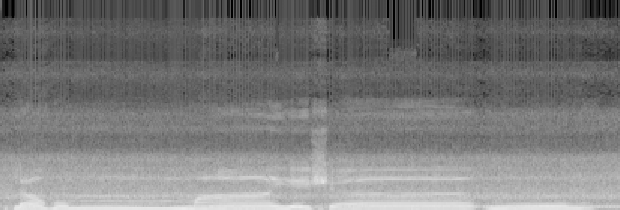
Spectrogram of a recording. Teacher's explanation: بڑی مد ہے، تھوڑا کاؤنٹ کریں گے، اس کو 4 کاؤنٹ کریں گے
